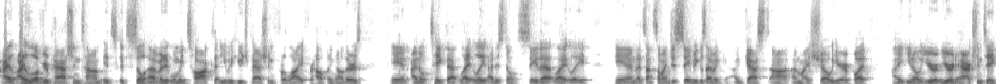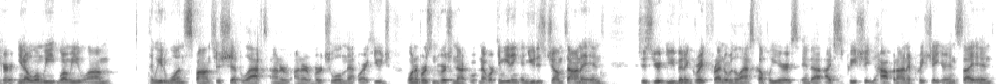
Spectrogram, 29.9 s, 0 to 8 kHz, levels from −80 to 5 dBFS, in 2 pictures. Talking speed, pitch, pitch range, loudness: 250 wpm, 90 Hz, 85-100 Hz, -30 LUFS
